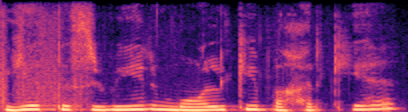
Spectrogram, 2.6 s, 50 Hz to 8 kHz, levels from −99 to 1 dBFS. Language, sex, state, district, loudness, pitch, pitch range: Hindi, female, Jharkhand, Ranchi, -12 LUFS, 245 Hz, 225-265 Hz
